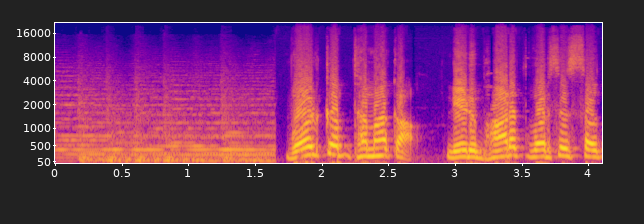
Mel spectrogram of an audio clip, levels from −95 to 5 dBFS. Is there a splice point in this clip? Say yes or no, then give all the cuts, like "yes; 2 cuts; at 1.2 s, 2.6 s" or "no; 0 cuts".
no; 0 cuts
